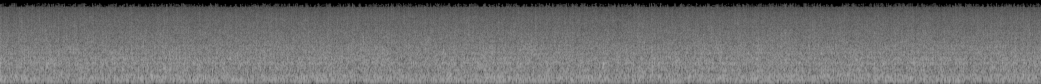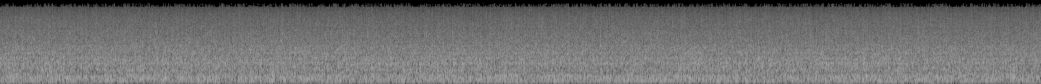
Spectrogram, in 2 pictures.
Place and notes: Užpaliai, Lithuania, old watermill
the waterflow under the old watermill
